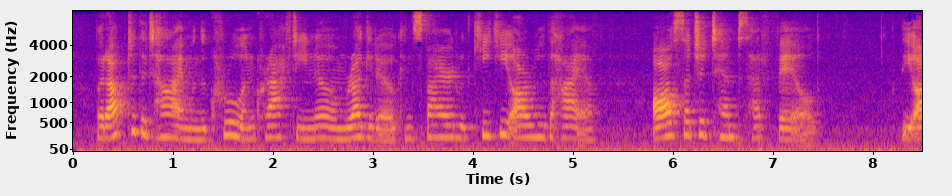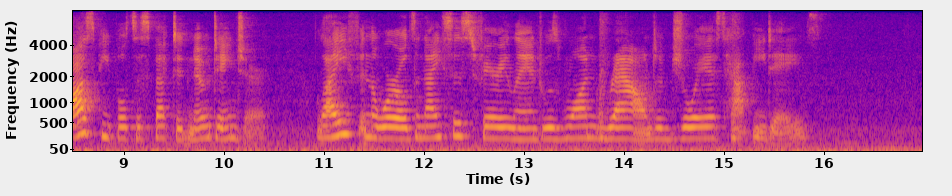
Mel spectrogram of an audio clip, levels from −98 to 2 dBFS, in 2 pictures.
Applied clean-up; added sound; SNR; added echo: none; Snare drum; 19 dB; none.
